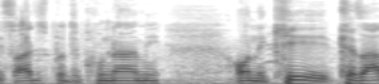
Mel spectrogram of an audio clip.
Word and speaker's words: Krewnami: So Krewnami rhymes with what? Tsunami. What is a tsunami?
